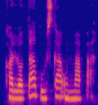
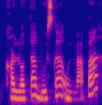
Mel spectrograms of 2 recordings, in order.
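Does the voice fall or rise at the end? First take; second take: falls; rises. First: The pitch stays level and falls at the end. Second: The pitch rises toward the end. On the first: It states a fact. "the statement" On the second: It asks a question. "If we wanted to ask a question"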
